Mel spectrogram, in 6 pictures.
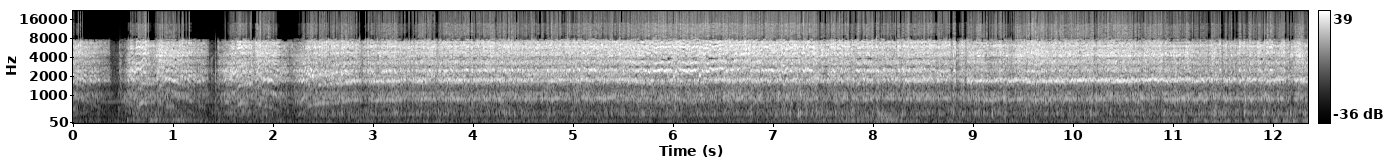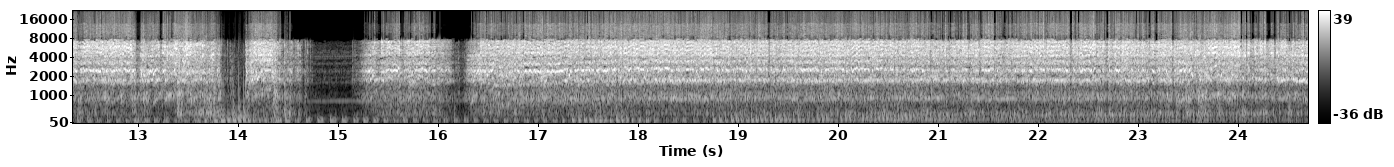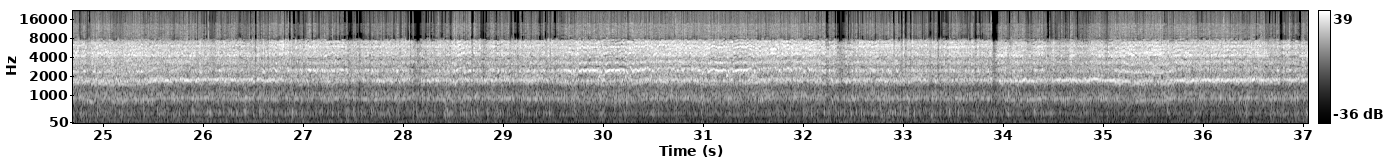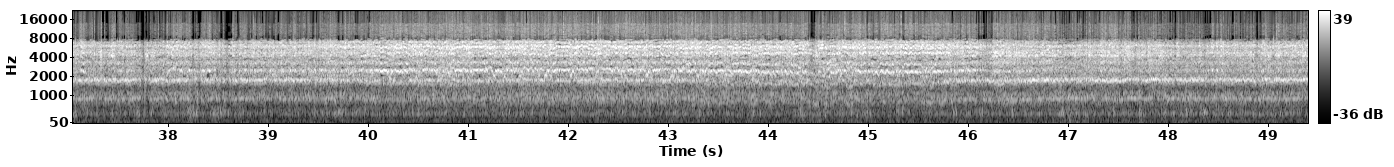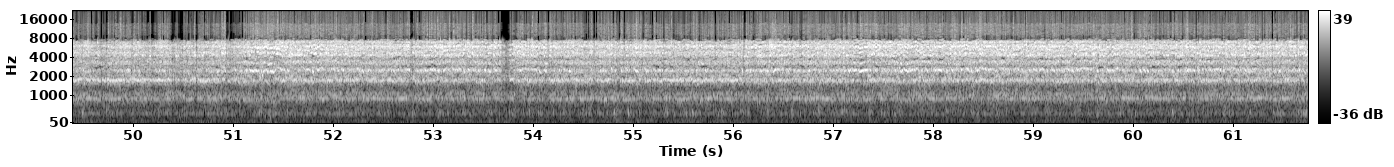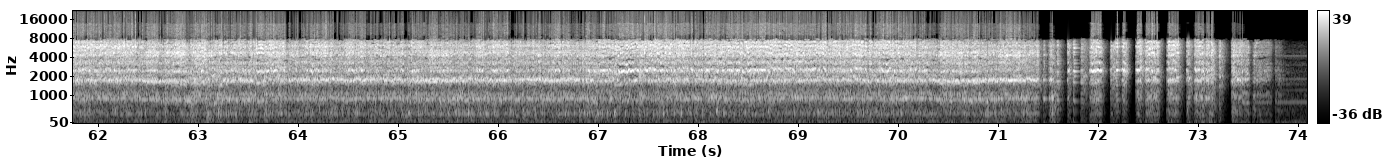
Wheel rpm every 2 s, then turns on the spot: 50, 170, 240, 230, 230, 230, 210, 100, 160, 230, 230, 230, 230, 230, 230, 220, 230, 230, 230, 230, 220, 210, 200, 230, 230, 230, 230, 230, 230, 230, 230, 220, 230, 230, 230, 230, 150.
none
